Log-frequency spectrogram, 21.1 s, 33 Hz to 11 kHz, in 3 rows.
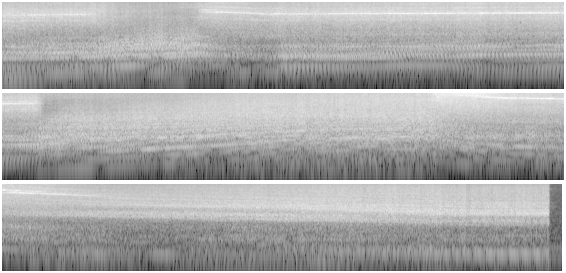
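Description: A supercharged 2017 Ford Mustang GT with a Coyote engine and Paxton 2200SL blower makes a loud, close dyno pull, revving up with a rising supercharger whine, dropping back, then climbing hard again before easing off.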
